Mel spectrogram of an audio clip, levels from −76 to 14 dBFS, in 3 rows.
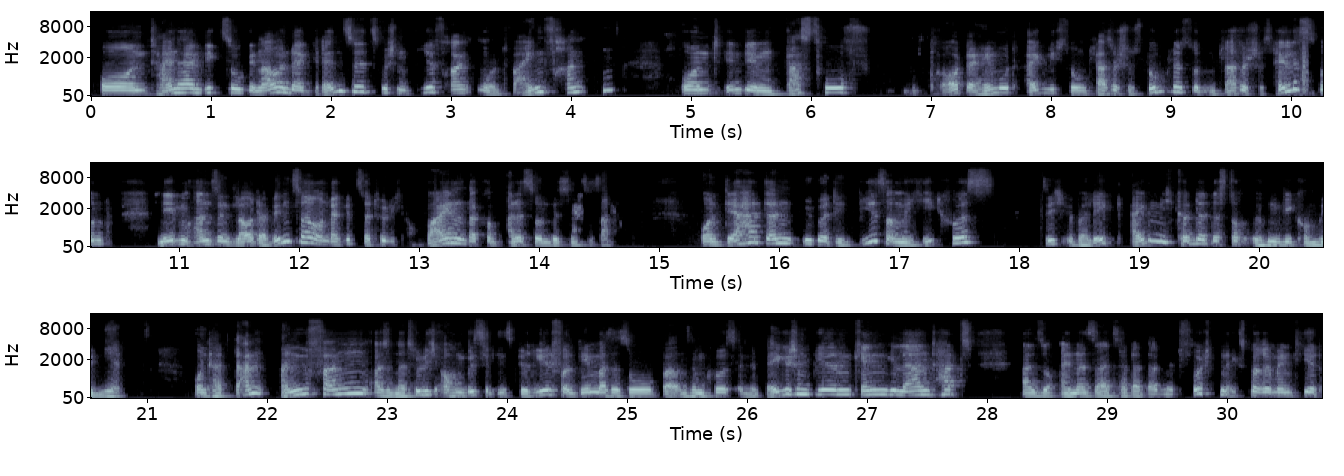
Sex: male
